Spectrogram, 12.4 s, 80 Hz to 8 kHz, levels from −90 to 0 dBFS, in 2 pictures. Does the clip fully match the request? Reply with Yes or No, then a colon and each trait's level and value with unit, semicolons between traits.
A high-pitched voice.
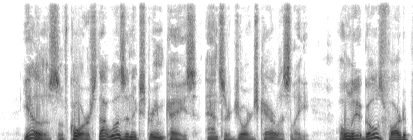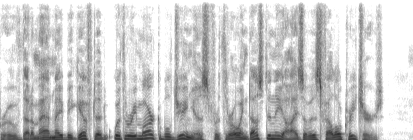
No: low, 120 Hz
